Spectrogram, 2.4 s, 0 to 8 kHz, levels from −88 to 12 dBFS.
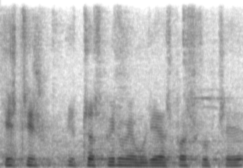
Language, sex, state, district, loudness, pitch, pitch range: Hindi, male, Bihar, Katihar, -18 LUFS, 145 Hz, 140-155 Hz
